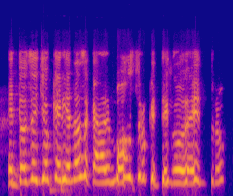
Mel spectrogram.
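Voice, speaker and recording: Guatemalan woman, animated storyteller, dry dull podcast sound. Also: sits high, measured pace, no echo. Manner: animated storytelling with many fillers. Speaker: guest voice actress. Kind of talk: casual podcast interview.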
